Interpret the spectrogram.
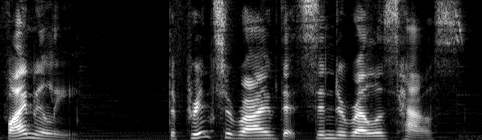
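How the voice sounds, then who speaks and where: A woman host reads a children's storybook aloud in a slightly low voice. She takes her time, stressing words and pausing for drama, while faint music plays behind her. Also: lively intonation.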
